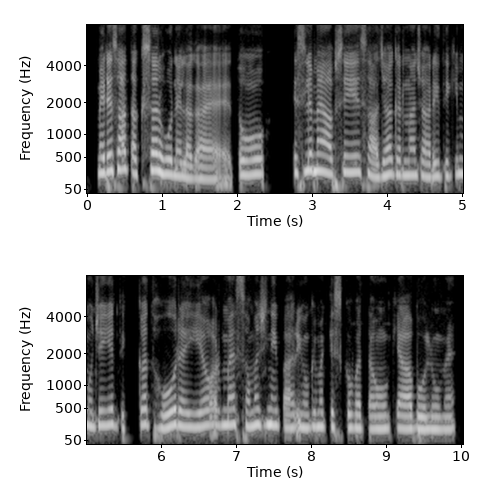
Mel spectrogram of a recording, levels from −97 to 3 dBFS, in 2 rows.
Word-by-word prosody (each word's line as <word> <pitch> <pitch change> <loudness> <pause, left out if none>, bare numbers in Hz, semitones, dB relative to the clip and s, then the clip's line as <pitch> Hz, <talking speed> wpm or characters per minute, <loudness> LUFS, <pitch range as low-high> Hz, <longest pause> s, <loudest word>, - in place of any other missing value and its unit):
मेरे 265 +3 +4
साथ 300 -2 +1
अक्सर 285 +5 +2
होने 230 -4 +3
लगा 180 -3 0
है, 165 0 -3
तो 225 +2 +1 0.4
इसलिए 275 +3 +1
मैं 280 0 +6
आपसे 260 +1 0
ये 265 0 +1
साझा 225 -2 -1
करना 220 -1 -1
चाह 210 -3 -3
रही 200 +1 -1
थी 210 - -5
कि 220 +4 -10
मुझे 230 -1 +1
ये 235 +1 0
दिक्कत 230 +4 -6
हो 200 +4 +3
रही 210 -2 0
है 215 - 0
और 230 - -2
मैं 235 +1 +1
समझ 230 +2 0
नहीं 245 -1 +4
पा - - -2
रही 200 - -2
हूँ 200 -1 0
कि 215 - -2
मैं 215 0 +1
किसको 200 -1 -4
बताऊँ 185 -1 -1
क्या 185 -1 0
बोलूँ 180 -1 +2
मैं। 180 +1 -3
220 Hz, 220 wpm, -24 LUFS, 195-240 Hz, 0.4 s, मैं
